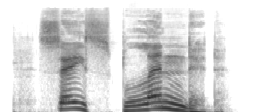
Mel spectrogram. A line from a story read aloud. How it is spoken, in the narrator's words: the woman bellowed once again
